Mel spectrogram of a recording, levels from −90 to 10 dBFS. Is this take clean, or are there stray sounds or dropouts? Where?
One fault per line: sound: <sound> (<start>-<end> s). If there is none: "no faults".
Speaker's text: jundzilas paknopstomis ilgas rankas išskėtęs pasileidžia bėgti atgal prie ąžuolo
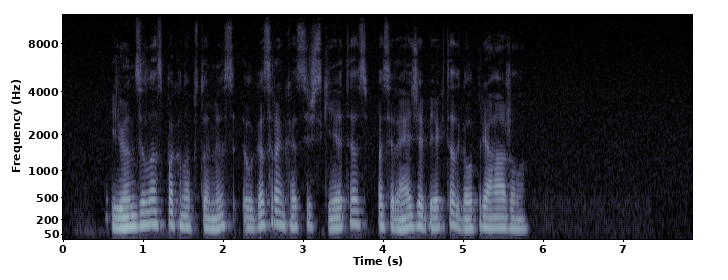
no faults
